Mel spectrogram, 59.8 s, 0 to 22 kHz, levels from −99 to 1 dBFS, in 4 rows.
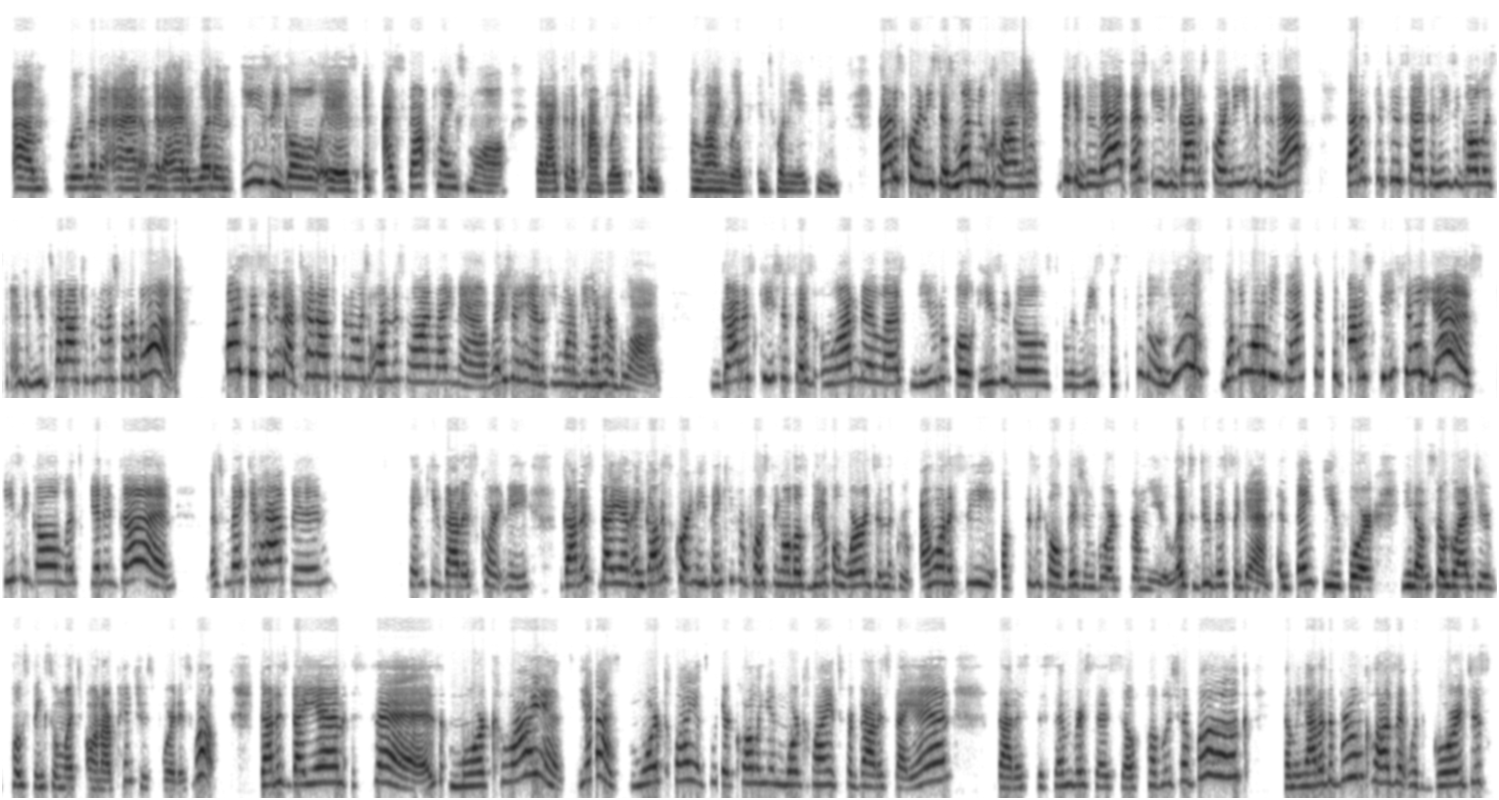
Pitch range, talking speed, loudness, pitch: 240-345 Hz, 205 wpm, -20 LUFS, 290 Hz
